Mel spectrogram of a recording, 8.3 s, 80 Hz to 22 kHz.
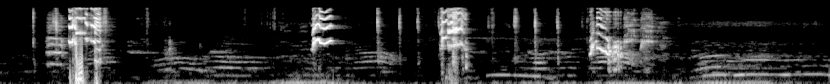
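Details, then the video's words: Very tame, chatty pet rainbow lorikeet giving loud, harsh screeching squawks in short bursts near 0.8, 3.2, 4.5 and 6 seconds, separated by quiet murmuring voices and soft low background hum. "BURUNG NURI PELANGI JINAK BANGET LUCU GACOR"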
